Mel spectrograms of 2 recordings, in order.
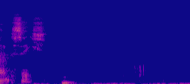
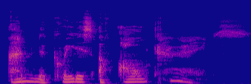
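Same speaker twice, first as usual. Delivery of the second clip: slow hushed reverent whisper; Muhammad Ali quote; 4 semitones higher, 8 dB quieter, much slower than usual. Retold or imitated. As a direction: breathe the line like a legend's motto. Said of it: "None of y'all remember Muhammad Ali".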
